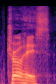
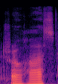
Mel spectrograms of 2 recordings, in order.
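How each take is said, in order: First: "Trojes" ending in "hays"; second syllable of "Trojes" rhymes with "days"; corrected pronunciation. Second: "Trojas" ending in "hahs"; second syllable of "Trojas" with an open "ah"; uncertain mispronunciation. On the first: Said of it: "Trojes sounds better". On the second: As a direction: say "Trojas" as TRO-hahs, softly unsure. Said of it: "I was missing something in my pronunciation". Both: Real, not acted.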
